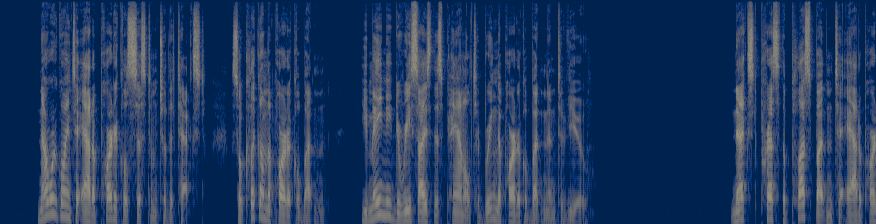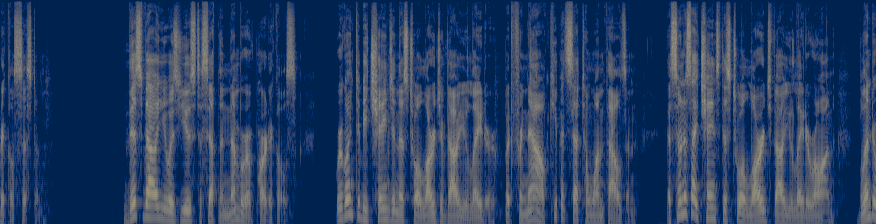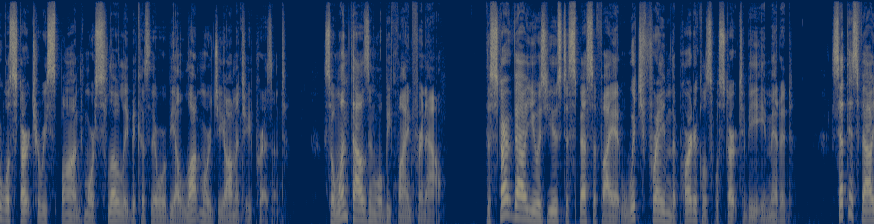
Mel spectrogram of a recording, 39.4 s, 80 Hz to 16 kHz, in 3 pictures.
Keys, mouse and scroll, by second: 5.1 click, 10.1 click, 12.9 click, 38.6 click.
